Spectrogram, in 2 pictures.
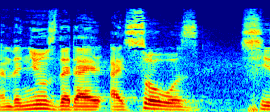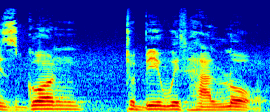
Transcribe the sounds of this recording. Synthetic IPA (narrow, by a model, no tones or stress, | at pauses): ɨ̃nðɨnjuzðɨɾajajsɔwʌz | ʃizɡɔ̃n | tʰubiwɪð̥hə˞lɔd̥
